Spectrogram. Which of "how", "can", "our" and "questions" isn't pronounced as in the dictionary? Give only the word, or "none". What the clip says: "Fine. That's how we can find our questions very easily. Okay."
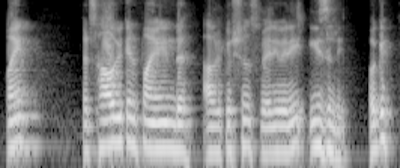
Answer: questions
